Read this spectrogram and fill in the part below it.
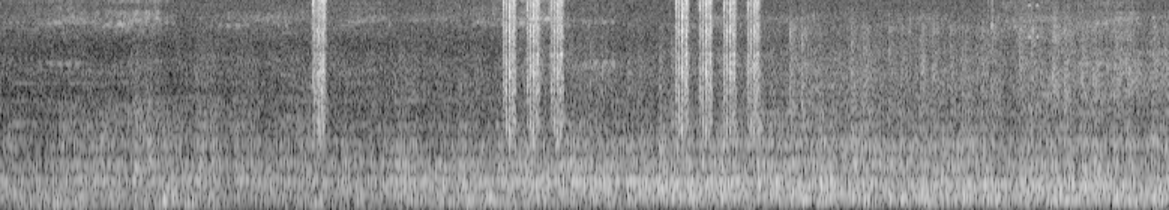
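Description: A train rumbles across a steel bridge in the distance, growing louder.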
